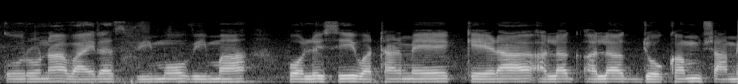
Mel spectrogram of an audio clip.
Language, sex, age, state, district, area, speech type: Sindhi, male, 18-30, Gujarat, Kutch, rural, read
